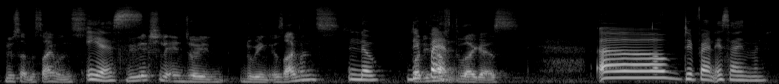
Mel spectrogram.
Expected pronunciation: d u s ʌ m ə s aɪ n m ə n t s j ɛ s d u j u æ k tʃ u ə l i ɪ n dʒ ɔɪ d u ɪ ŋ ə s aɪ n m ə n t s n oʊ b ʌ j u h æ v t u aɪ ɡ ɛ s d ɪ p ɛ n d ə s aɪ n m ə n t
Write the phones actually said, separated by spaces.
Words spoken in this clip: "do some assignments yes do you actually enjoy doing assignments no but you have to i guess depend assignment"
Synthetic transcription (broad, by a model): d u s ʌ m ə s aɪ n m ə n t s j ɛ s d u j u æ k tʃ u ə l i ɪ n dʒ ɔɪ d u ɪ ŋ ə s aɪ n m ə n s n oʊ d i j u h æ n t u aɪ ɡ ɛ s d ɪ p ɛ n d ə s aɪ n m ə n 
